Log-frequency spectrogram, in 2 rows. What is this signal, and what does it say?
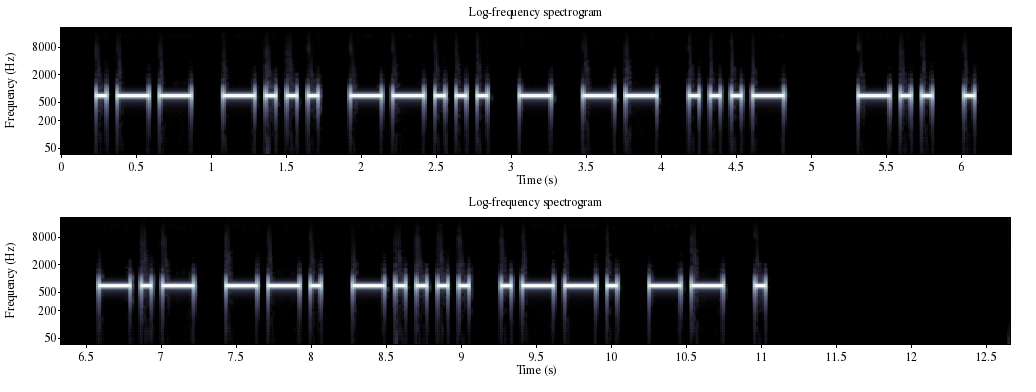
Morse code, heard as a keyed tone, about 17 wpm, 700 Hz. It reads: WB7TMV DE KG6PME
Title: USA Callsign DE Callsign 17wpm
